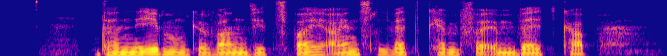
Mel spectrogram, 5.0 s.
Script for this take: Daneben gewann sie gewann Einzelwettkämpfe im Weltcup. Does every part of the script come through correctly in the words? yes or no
no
